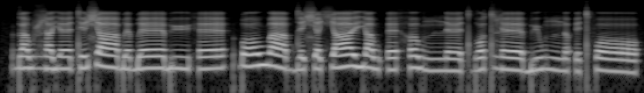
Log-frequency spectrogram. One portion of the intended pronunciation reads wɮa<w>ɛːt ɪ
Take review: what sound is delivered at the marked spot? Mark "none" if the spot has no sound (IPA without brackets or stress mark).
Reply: j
